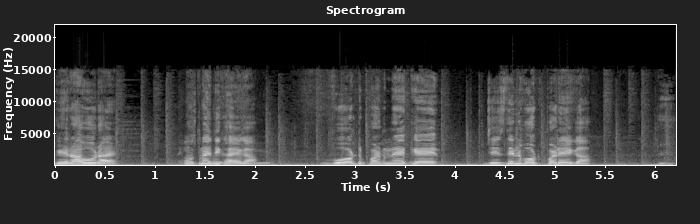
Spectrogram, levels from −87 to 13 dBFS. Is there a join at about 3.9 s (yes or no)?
no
